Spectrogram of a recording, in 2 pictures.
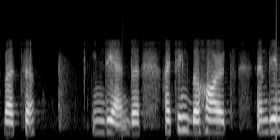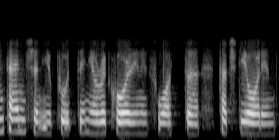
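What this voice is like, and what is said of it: Non-native accent in English. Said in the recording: “of course, I have my accent.”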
